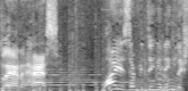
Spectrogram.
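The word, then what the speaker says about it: Lannahechee: the other day I rode down to the linahatchee river I caught some beautiful steelhead trout you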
